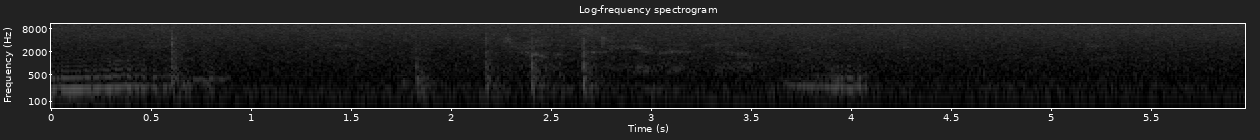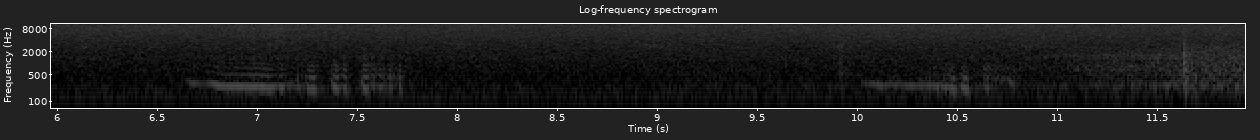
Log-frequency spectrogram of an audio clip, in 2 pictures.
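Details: Blue cat quietly snoring while asleep, soft faintly whistling snores about every three to four seconds with small clicks between.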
